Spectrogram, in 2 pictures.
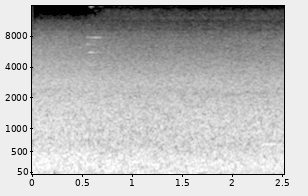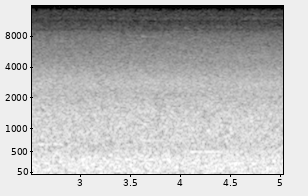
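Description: Steady rush of a large waterfall, with water sliding down sloping rock slabs below it.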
